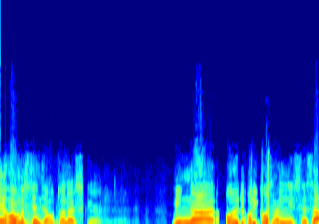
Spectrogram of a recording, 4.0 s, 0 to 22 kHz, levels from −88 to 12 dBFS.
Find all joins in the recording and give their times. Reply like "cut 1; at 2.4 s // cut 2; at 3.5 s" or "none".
cut 1; at 2.1 s

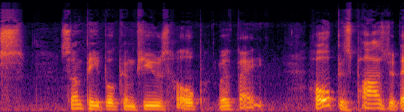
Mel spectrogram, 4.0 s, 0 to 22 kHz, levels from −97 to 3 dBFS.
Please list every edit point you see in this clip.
cut 1; at 2.1 s

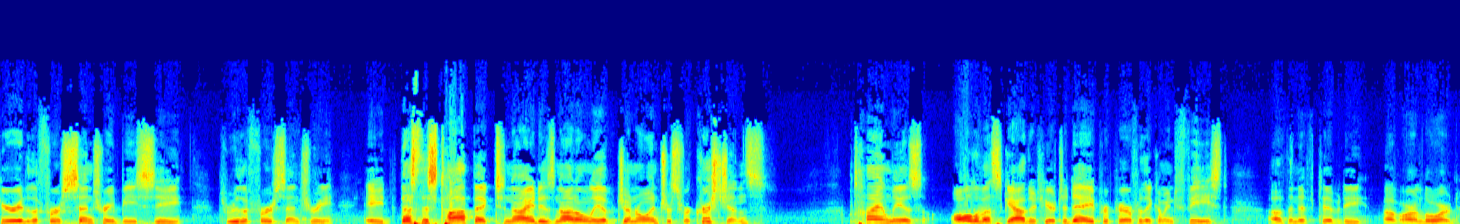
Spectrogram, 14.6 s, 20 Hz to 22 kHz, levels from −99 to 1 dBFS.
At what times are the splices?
cut 1; at 3.9 s // cut 2; at 8.5 s

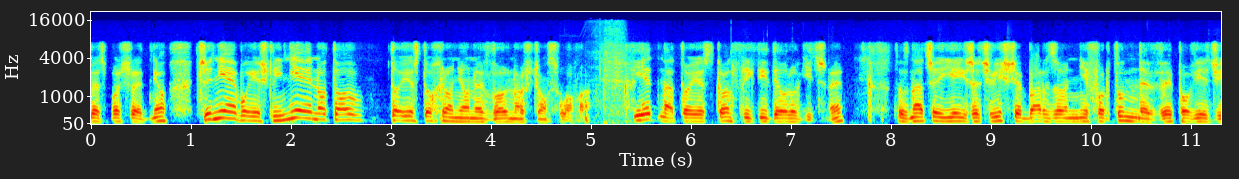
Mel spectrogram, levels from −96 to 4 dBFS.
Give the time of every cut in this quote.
cut 1; at 5.4 s

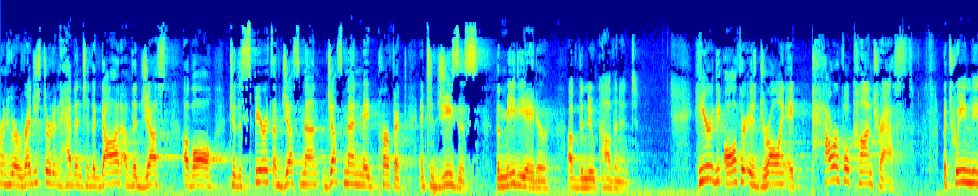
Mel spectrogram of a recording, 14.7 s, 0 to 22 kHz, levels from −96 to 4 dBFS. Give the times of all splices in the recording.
none

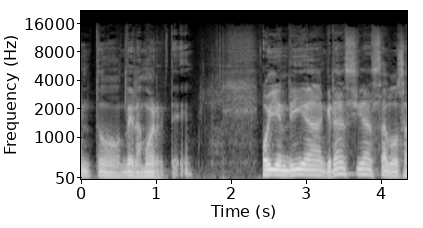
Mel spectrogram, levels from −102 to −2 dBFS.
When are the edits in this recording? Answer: cut 1; at 2.3 s

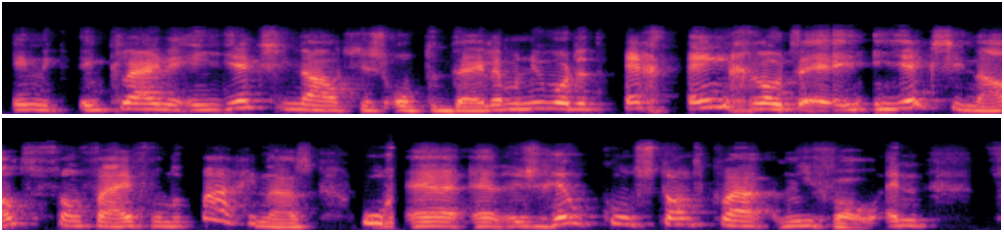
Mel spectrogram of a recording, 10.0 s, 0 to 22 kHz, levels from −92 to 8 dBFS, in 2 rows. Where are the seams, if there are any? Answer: cut 1; at 6.9 s

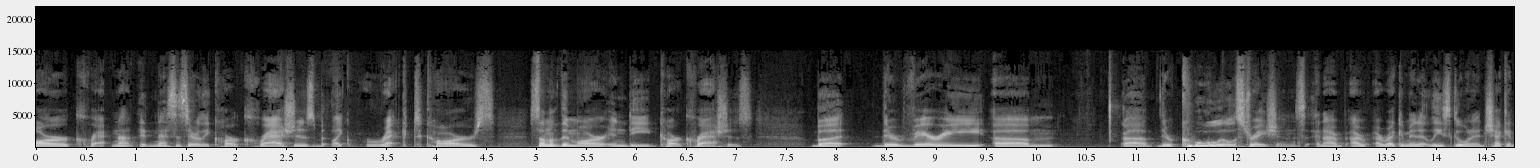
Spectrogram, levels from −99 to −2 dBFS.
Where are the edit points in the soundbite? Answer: none

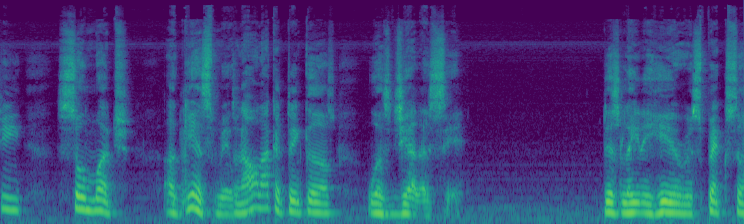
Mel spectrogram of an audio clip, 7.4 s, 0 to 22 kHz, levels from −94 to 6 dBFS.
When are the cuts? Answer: cut 1; at 2.3 s

